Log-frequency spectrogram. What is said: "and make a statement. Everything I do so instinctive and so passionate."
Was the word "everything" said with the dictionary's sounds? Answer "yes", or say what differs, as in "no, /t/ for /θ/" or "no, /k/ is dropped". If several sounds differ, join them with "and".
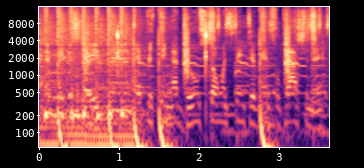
yes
